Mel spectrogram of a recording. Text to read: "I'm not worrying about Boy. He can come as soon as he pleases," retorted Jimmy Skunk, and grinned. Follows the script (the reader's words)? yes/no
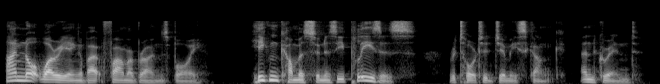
no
